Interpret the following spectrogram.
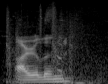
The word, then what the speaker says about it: Ireland: The D at the end of land is also silent. Ireland.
